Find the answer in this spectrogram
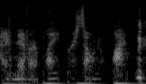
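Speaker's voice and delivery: hushed, breathy, hush-hush whisper. Showing how the voice sometimes drops: hushed whisper demo. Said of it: "whispers and, like, a hush hush".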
